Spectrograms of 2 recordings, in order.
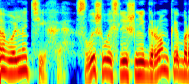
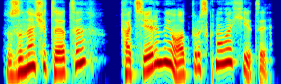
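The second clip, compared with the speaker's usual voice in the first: queen's voice; 8 semitones higher than usual. Acted. Queen Onyx speaks to Moon.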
